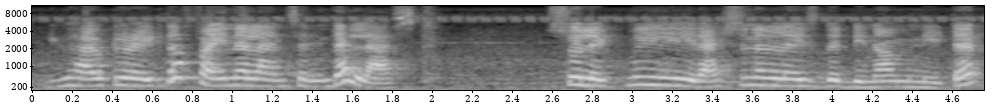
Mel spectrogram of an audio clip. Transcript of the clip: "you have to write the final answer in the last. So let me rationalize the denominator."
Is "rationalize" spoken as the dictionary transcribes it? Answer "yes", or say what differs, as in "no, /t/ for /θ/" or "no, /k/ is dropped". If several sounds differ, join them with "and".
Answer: yes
